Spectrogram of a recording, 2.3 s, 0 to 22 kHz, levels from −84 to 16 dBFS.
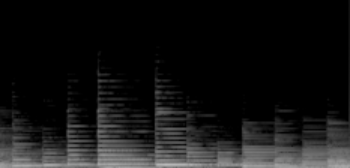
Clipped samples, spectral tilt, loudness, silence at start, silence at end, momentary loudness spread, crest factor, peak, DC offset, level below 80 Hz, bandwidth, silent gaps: under 0.1%; -7 dB/octave; -22 LUFS; 0 s; 0 s; 7 LU; 12 dB; -8 dBFS; under 0.1%; -50 dBFS; 10.5 kHz; none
